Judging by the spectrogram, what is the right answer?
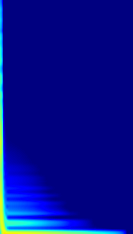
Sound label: Kick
